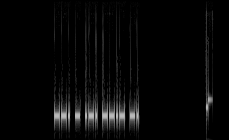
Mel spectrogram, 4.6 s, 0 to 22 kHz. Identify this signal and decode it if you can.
Morse code, heard as a keyed tone, about 35 wpm, 700 Hz. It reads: GTRQN
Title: Code Groups - 5 Letters - 35wpm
